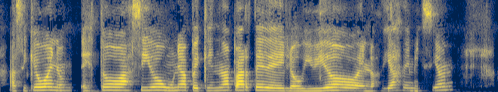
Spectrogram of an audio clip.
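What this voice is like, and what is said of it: Cuyo Argentine regional accent. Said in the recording (Spanish): “me encanta escuchar esa tonada cuyana”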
